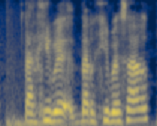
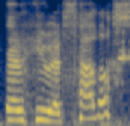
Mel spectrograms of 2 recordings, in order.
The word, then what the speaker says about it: tergiversados: targiversados, ¿cómo se dice? – Tergi. tergiversados.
